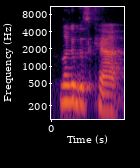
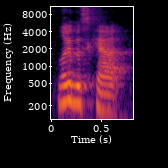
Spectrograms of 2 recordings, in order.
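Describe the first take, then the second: No difference in how they are said.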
